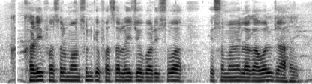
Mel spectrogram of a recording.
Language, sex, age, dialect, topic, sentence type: Magahi, male, 18-24, Western, agriculture, statement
